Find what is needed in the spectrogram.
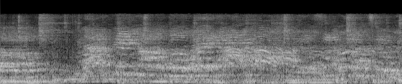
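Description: Children's choir singing a Christmas song with instrumental accompaniment and a steady bass line.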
